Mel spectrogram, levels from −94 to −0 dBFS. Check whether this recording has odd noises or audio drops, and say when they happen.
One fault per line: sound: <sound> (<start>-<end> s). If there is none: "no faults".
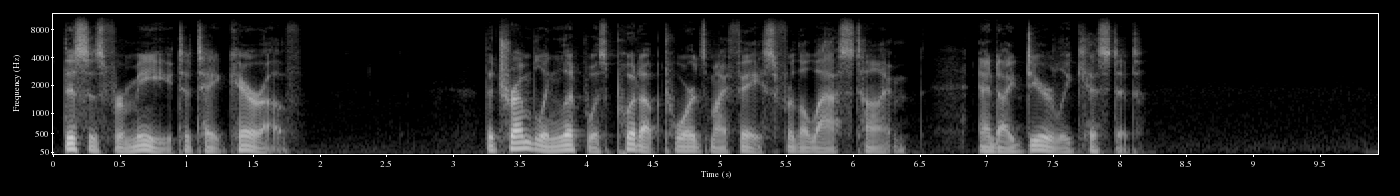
no faults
